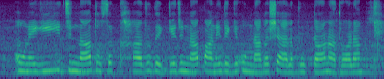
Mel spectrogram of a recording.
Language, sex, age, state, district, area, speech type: Dogri, female, 18-30, Jammu and Kashmir, Kathua, rural, spontaneous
